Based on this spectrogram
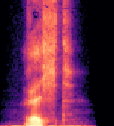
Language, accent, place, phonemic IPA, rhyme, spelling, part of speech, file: German, Germany, Berlin, /ʁɛçt/, -ɛçt, Recht, noun, De-Recht.ogg
- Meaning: 1. right, privilege 2. title, claim 3. law (the entirety of legal regulations set in a code of law)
